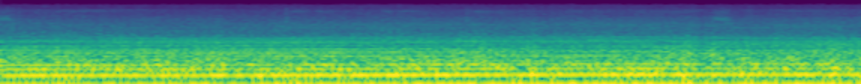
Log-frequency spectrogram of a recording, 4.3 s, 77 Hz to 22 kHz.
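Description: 2016 Yamaha MT-125's single-cylinder four-stroke engine through an Akrapovic titanium exhaust, running at a steady engine speed while the bike is ridden through a bend, with wind rush.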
